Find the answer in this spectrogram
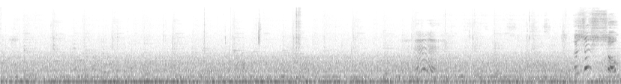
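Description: Steady low rumble of a moving car heard from inside its cabin, with a few faint clicks about halfway through.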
